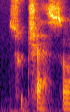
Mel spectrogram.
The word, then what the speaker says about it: successo: successo, I think. Pronounce the S properly.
